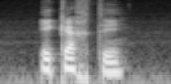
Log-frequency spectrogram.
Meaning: 1. to separate, move apart 2. to spread, open (fingers, legs etc) 3. to draw (curtains) 4. to dismiss, rule out, turn down 5. to remove a person from a job or position 6. to lose
- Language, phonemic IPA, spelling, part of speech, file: French, /e.kaʁ.te/, écarter, verb, Fr-écarter.ogg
